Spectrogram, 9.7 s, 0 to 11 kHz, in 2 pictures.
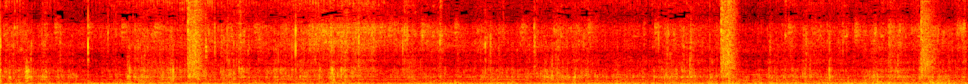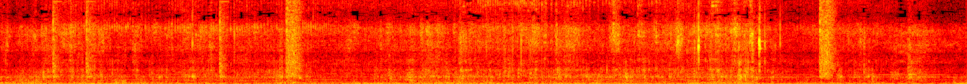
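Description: Scott Ransom 920 full-suspension mountain bike rolling fast downhill on a dirt trail: a steady rumble of knobby tyres and wind on the helmet-mounted microphone, with frequent sharp knocks and rattles from the bike over roots and bumps.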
